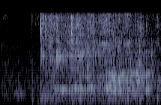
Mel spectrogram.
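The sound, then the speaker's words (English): Liquid is poured as a libation during a spoken ritual. After a brief pause, a steady splashing stream begins and runs on unbroken, moderately loud. “I pour libations to the east, and I say Ashe. I pour libations to the West, and I say ashe.”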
